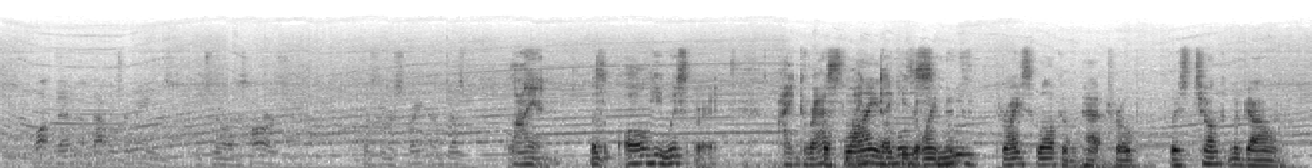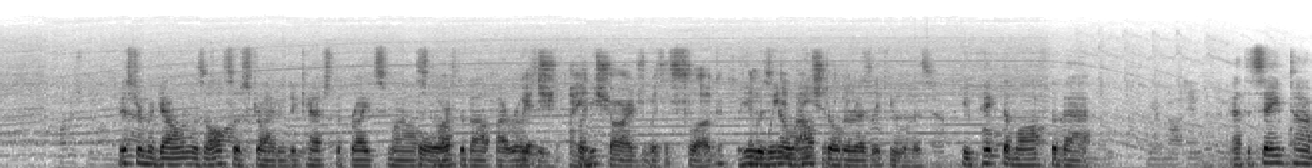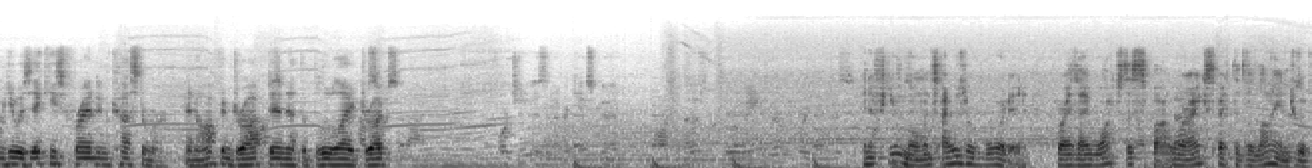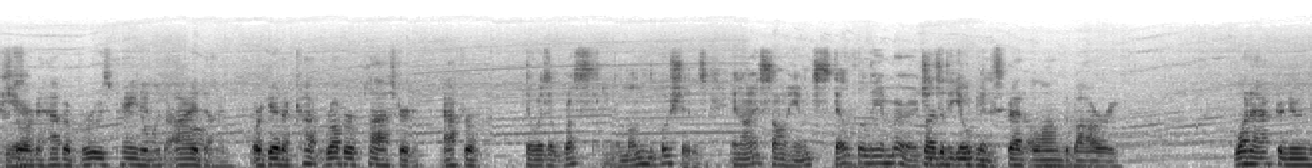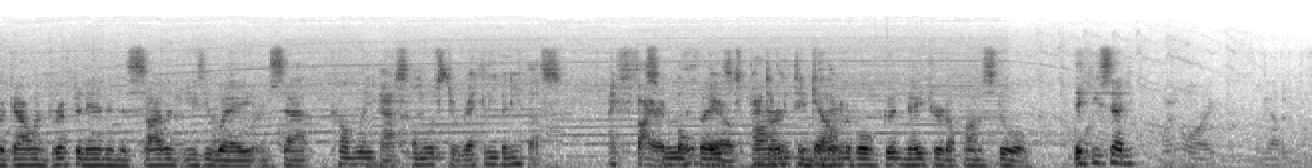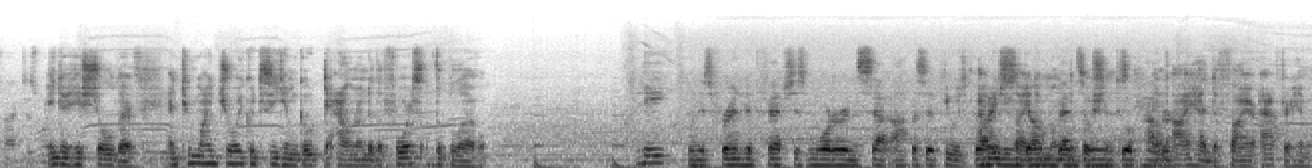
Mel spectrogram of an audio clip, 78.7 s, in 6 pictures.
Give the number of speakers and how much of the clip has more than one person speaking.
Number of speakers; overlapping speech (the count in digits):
3, about 36%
